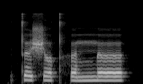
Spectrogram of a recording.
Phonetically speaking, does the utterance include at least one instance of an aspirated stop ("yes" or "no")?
yes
